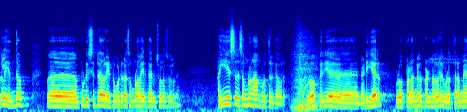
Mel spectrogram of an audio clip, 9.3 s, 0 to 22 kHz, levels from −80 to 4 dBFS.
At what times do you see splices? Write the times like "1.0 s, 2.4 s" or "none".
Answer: 5.9 s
